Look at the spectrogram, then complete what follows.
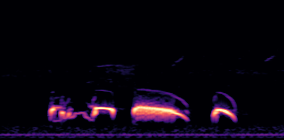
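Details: Spotted dove cooing: a short stuttered opening note, then a level hooting note, a long falling coo, and a brief final arched coo, all low and mellow against a quiet, steady background hum.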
